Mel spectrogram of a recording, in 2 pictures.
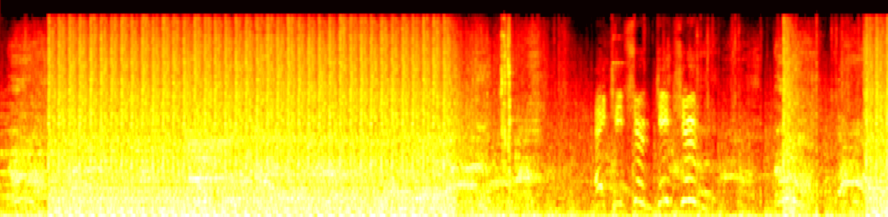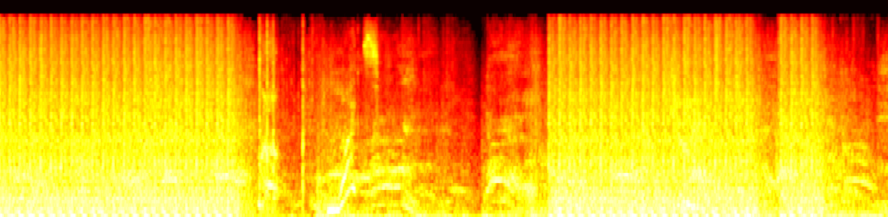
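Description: A rifle fires in long rapid bursts.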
